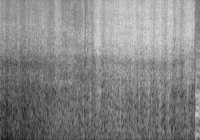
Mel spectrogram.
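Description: Plastic packaging rustling continuously as a small item is unwrapped by hand, a hissing rustle that grows steadily louder over a few seconds.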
